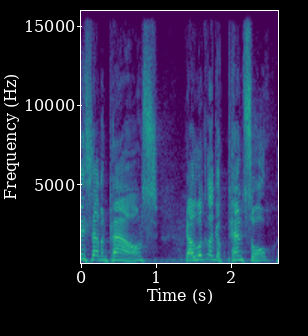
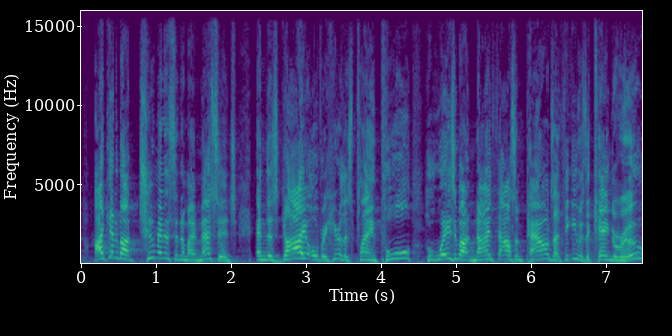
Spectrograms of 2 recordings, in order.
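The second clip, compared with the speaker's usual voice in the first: normal talking voice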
